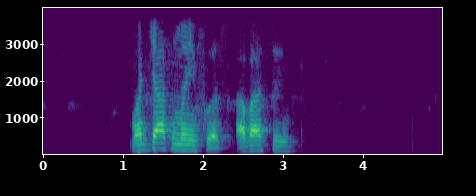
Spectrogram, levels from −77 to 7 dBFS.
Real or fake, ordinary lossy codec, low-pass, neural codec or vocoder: real; MP3, 32 kbps; 3.6 kHz; none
